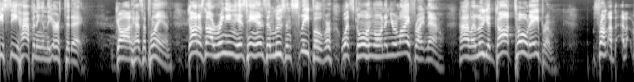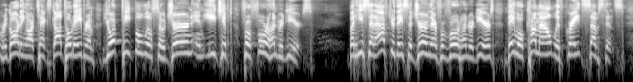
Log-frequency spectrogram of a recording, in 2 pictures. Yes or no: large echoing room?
yes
